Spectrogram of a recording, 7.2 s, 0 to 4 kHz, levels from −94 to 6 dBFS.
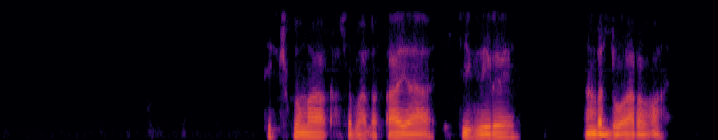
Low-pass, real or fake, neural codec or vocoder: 3.6 kHz; fake; codec, 16 kHz, 2 kbps, FunCodec, trained on LibriTTS, 25 frames a second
